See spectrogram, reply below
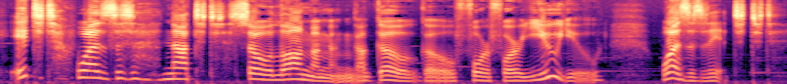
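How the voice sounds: A woman puts on a character voice, fairly low in pitch with vocal fry. She talks at a very slow pace with big pitch swings.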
